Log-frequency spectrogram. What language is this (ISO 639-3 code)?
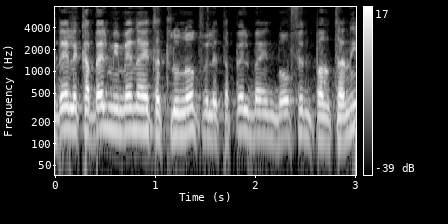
heb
